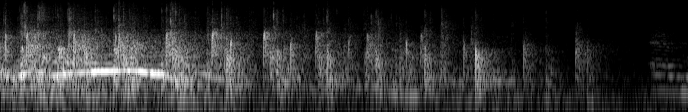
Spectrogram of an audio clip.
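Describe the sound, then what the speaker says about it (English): An audience at a panel discussion claps for an arriving guest, a burst of applause that starts full and thins into scattered claps before fading out. "Give her a round of applause."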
